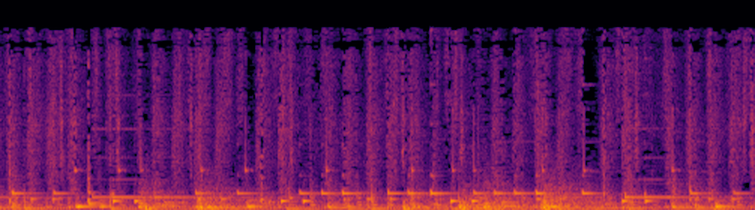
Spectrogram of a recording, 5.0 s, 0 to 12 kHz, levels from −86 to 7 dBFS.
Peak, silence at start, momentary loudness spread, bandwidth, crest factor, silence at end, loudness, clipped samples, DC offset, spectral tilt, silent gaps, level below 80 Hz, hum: -6 dBFS; 0 s; 4 LU; 11 kHz; 18 dB; 0 s; -23 LUFS; under 0.1%; under 0.1%; -6.5 dB/octave; none; -38 dBFS; none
